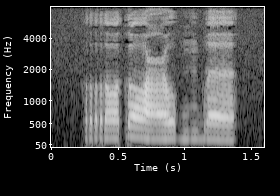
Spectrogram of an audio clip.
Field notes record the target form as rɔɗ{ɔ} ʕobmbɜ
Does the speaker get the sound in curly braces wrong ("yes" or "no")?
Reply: no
